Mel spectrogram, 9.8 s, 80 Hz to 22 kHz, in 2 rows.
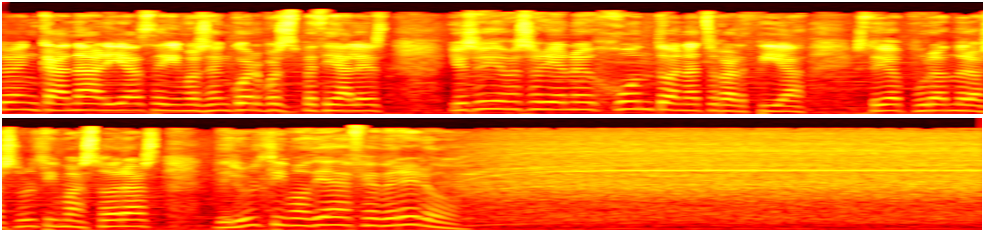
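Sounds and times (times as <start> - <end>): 
speech: 0.0 - 7.6
vacuum cleaner running: 7.2 - 9.7.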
